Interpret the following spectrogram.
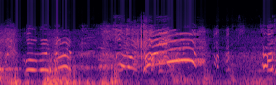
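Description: A rider on a slingshot ride giving a series of short high-pitched squealing shrieks, the longest and loudest just past halfway, over wind buffeting the microphone.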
